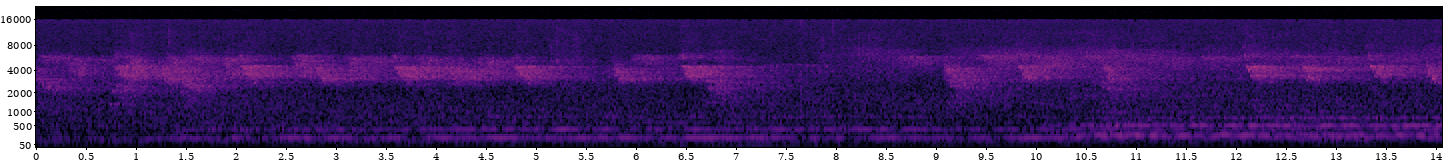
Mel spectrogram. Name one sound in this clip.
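A mixed choir sings slow sustained chords in a large echoing stone hall.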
